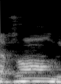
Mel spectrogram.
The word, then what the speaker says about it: wrong: तो जब इसको जोड़ेंगे तो ये क्या हो जाएगा, रॉन्ग।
